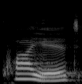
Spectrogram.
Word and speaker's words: quiet: Quiet is when you're very silent.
